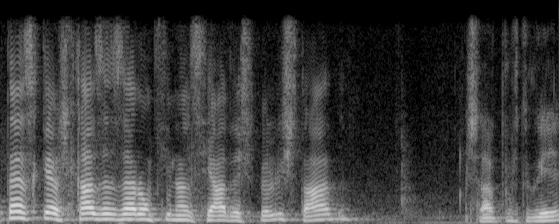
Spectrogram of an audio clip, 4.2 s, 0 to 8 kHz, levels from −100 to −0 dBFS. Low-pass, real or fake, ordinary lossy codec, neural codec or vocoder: 7.2 kHz; real; none; none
